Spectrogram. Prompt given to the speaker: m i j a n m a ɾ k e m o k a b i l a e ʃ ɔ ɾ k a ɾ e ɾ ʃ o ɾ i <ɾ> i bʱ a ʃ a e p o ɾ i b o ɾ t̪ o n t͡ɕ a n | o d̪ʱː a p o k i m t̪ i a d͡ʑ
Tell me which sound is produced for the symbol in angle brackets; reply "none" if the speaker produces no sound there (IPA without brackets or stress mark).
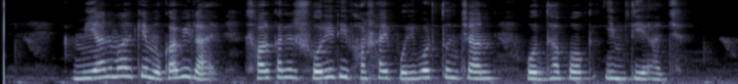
ɾ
